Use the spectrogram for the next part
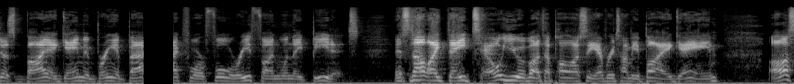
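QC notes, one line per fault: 1.43–1.74 s, rebuffering stall: playback halts for about 0.31 s and then picks up at exactly the point where it stopped, with nothing skipped. The player has used up its downloaded audio and waits for more to arrive, so the clip gains roughly 307 ms of dead air. On the waveform, the signal drops abruptly to near-silence and restarts with a hard edge. On the spectrogram, a clean vertical gap of that width cuts across all frequencies.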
